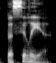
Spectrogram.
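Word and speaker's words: βασιλεία: The first word is basileia, B-A-S-I-L-E-I, pronounced basilei, which translates to kingdom.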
